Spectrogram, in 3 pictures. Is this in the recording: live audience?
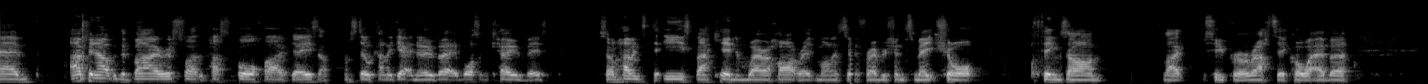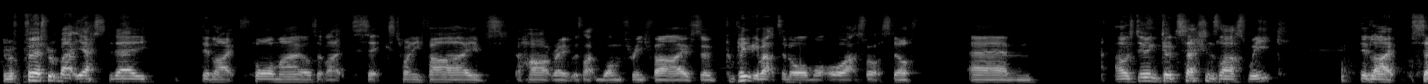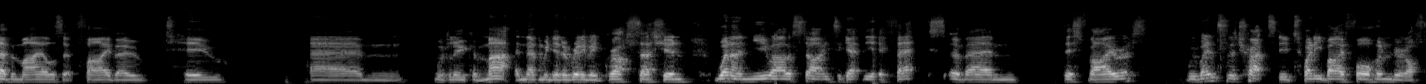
no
